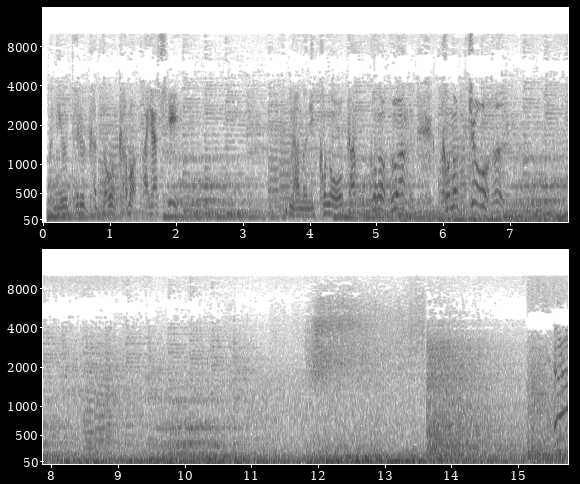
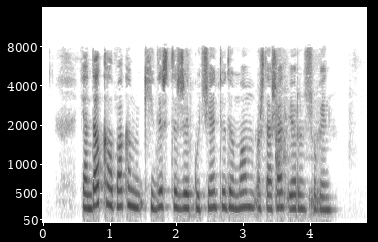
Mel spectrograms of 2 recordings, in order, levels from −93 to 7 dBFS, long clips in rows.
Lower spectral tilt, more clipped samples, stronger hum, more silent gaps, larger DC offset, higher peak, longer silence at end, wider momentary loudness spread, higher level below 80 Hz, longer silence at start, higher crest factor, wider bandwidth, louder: first, -6.5 dB/octave vs -2.5 dB/octave; neither; neither; neither; neither; second, -12 dBFS vs -6 dBFS; second, 0 s vs 0.5 s; about the same, 6 LU vs 8 LU; first, -32 dBFS vs -68 dBFS; second, 0.05 s vs 0.3 s; about the same, 16 dB vs 20 dB; first, 10.5 kHz vs 8.4 kHz; second, -30 LUFS vs -26 LUFS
